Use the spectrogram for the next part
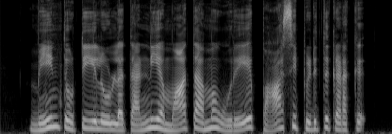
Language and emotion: Tamil, disgusted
